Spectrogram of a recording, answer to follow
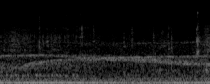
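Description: Faint emergency-vehicle siren wailing, one slow rise and fall in pitch, heard from inside a car over a steady low hum.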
